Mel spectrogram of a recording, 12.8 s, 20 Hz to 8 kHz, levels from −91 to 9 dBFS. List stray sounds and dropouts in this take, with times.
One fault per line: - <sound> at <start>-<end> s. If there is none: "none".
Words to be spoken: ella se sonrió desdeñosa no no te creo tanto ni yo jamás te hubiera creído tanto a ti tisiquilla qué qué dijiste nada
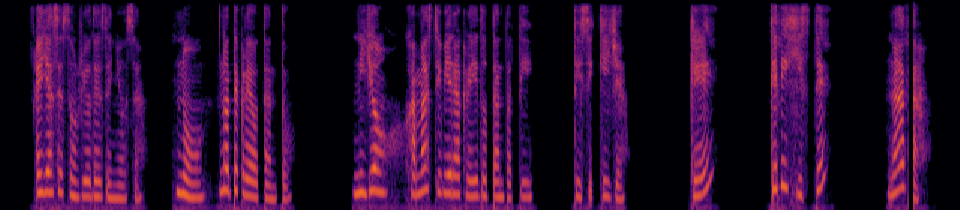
- dropout at 12.1-12.2 s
